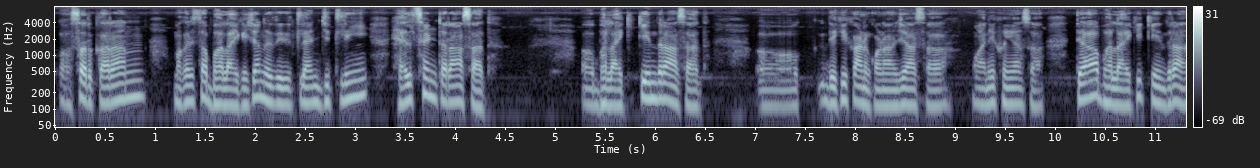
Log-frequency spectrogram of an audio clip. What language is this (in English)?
Konkani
